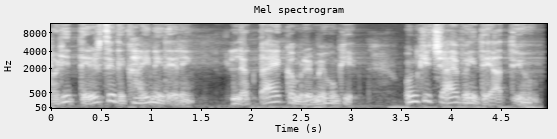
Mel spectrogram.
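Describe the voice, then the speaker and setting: A woman's voice: low voice, normal speed, vocal fry, breathy edge, pitched below the performer's own voice, full character voice. A woman voicing a loving, exasperated older mother-in-law who keeps the peace in a cartoon family story. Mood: puzzled, worried. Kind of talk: Hindi cartoon moral story acting.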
